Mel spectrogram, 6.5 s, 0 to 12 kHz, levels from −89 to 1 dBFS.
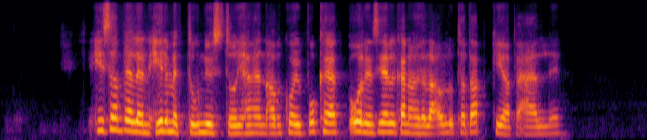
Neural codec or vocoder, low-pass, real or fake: codec, 16 kHz in and 24 kHz out, 0.6 kbps, FocalCodec, streaming, 4096 codes; 10.8 kHz; fake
